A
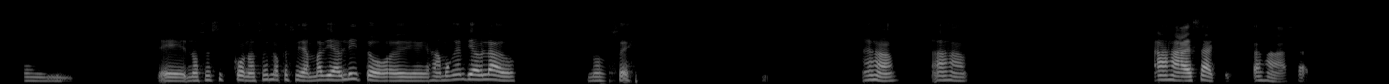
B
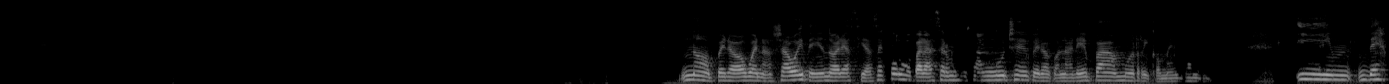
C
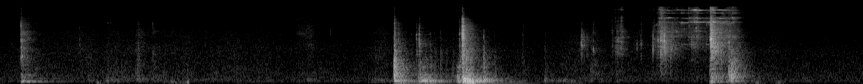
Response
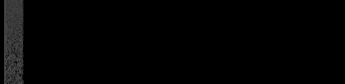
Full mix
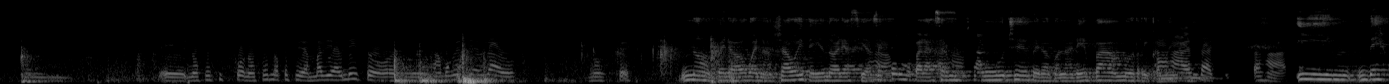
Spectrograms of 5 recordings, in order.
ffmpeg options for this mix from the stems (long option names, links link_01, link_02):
-filter_complex "[0:a]asoftclip=type=tanh:threshold=-26.5dB,volume=-10dB[link_01];[1:a]highshelf=frequency=6400:width_type=q:width=3:gain=9.5,volume=-3.5dB,asplit=2[link_02][link_03];[link_03]volume=-10.5dB[link_04];[2:a]lowpass=frequency=1500:width=0.5412,lowpass=frequency=1500:width=1.3066,volume=-8.5dB,asplit=2[link_05][link_06];[link_06]volume=-21.5dB[link_07];[3:a]atrim=start_sample=2205[link_08];[link_04][link_07]amix=inputs=2:normalize=0[link_09];[link_09][link_08]afir=irnorm=-1:irlink=0[link_10];[link_01][link_02][link_05][link_10]amix=inputs=4:normalize=0,highpass=78,acrossover=split=190|3000[link_11][link_12][link_13];[link_12]acompressor=threshold=-42dB:ratio=6[link_14];[link_11][link_14][link_13]amix=inputs=3:normalize=0"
